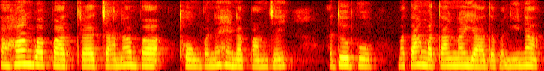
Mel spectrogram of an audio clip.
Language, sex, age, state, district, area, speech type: Manipuri, female, 18-30, Manipur, Bishnupur, rural, spontaneous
